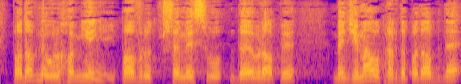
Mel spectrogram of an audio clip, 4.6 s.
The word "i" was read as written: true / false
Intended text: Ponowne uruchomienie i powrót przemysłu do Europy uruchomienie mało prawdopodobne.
true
